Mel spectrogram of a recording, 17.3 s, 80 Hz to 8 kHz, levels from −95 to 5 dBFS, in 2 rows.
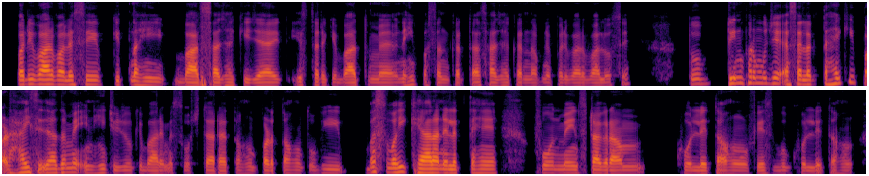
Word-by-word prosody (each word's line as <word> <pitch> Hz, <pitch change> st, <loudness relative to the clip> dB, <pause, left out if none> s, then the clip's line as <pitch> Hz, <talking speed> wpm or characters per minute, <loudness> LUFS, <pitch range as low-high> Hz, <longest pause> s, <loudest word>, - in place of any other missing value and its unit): परिवार 160 Hz, +1 st, +7 dB
वालों 150 Hz, -1 st, +4 dB
से 150 Hz, 0 st, -1 dB
कितना 140 Hz, 0 st, 0 dB
ही 125 Hz, -2 st, -2 dB
बात 110 Hz, -2 st, +5 dB
साझा 110 Hz, 0 st, +1 dB
की 110 Hz, -, -5 dB
जाए, 110 Hz, 0 st, +3 dB
इस 125 Hz, -, -6 dB
तरह 120 Hz, -2 st, -1 dB
की 115 Hz, +1 st, -9 dB
बात 110 Hz, 0 st, +2 dB
मैं 110 Hz, 0 st, -2 dB
नहीं 120 Hz, +5 st, -4 dB
पसंद 110 Hz, -3 st, -6 dB
करता 115 Hz, -, -2 dB
साझा 110 Hz, -1 st, -3 dB
करना 110 Hz, 0 st, -3 dB
अपने 115 Hz, +1 st, -8 dB
परिवार 105 Hz, 0 st, -3 dB
वालों 110 Hz, +2 st, -2 dB
से। -, -, -9 dB, 0.6 s
तो 165 Hz, -, -1 dB, 0.3 s
दिन 185 Hz, +2 st, +4 dB
भर 200 Hz, -, +2 dB
मुझे 190 Hz, -1 st, 0 dB
ऐसा 155 Hz, -1 st, +3 dB
लगता 155 Hz, -1 st, +1 dB
है 180 Hz, +3 st, +2 dB
कि 230 Hz, -, -6 dB
पढ़ाई 155 Hz, +2 st, +3 dB
से -, -, -2 dB
ज़्यादा, 140 Hz, +1 st, +3 dB
मैं 155 Hz, 0 st, +1 dB
इन्हीं 125 Hz, +2 st, -5 dB
चीज़ों 115 Hz, -1 st, -6 dB
के -, -, -11 dB
बारे 110 Hz, -1 st, 0 dB
में -, -, -6 dB
सोचता -, -, -4 dB
रहता 105 Hz, +2 st, -2 dB
हूँ, 115 Hz, 0 st, -10 dB
पढ़ता 115 Hz, +1 st, 0 dB
हूँ 120 Hz, -1 st, -7 dB
तो -, -, -9 dB
भी 130 Hz, +1 st, -5 dB, 0.3 s
बस 175 Hz, -1 st, 0 dB
वही 150 Hz, +3 st, +5 dB
ख़्याल 140 Hz, -2 st, +9 dB
आने 135 Hz, -1 st, +6 dB
लगते 130 Hz, 0 st, +1 dB
हैं, 130 Hz, 0 st, 0 dB, 0.4 s
फ़ोन 130 Hz, -1 st, -1 dB
में 125 Hz, 0 st, +2 dB
इंस्टाग्राम 120 Hz, -1 st, +2 dB, 0.4 s
खोल 115 Hz, -1 st, -3 dB
लेता 110 Hz, -1 st, +1 dB
हूँ, 110 Hz, 0 st, -1 dB
फ़ेसबुक 110 Hz, 0 st, -6 dB
खोल 110 Hz, -, -5 dB
लेता -, -, -5 dB
हूँ 110 Hz, -, -8 dB
120 Hz, 220 wpm, -33 LUFS, 110-145 Hz, 0.6 s, ख़्याल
